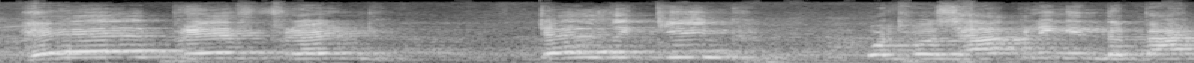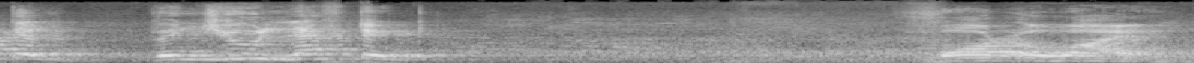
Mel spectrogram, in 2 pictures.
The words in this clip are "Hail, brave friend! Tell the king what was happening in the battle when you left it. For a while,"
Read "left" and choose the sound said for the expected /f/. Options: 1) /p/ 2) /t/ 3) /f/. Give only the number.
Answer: 3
